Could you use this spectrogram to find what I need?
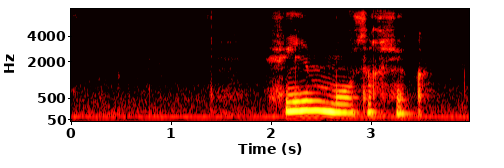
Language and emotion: Russian, neutral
